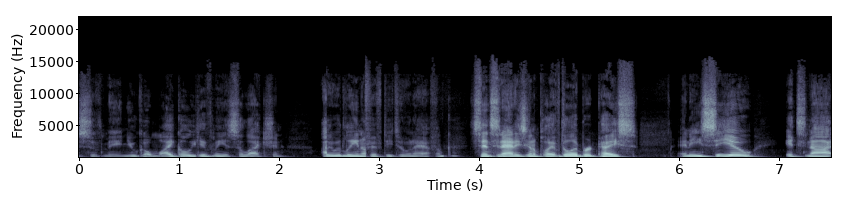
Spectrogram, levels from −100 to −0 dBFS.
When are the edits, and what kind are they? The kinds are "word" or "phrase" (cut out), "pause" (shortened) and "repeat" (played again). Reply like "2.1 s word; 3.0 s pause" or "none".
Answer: 1.2 s word; 2.5 s word; 2.9 s word; 4.8 s word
